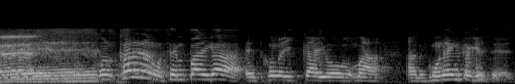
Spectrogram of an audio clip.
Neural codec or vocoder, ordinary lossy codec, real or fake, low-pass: none; Opus, 64 kbps; real; 5.4 kHz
